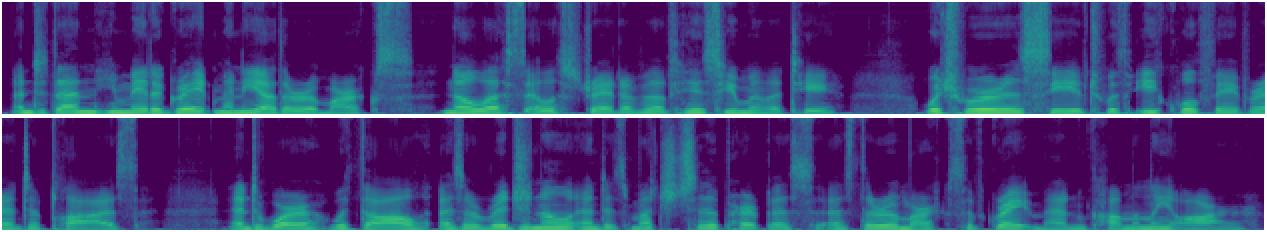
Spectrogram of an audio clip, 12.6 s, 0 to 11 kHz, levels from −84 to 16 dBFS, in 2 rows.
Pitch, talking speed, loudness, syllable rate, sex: 235 Hz, 200 wpm, -20 LUFS, 6.1 syllables/s, female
